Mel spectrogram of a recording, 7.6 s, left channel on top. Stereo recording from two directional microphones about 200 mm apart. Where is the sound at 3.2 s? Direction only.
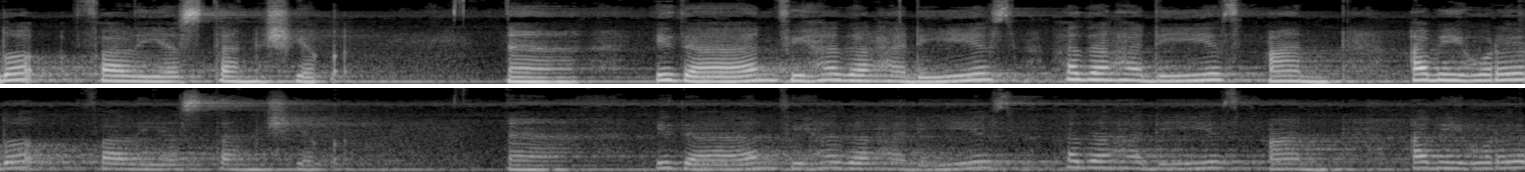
45° left (ahead or behind).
